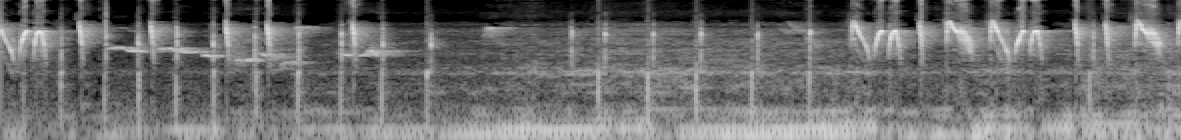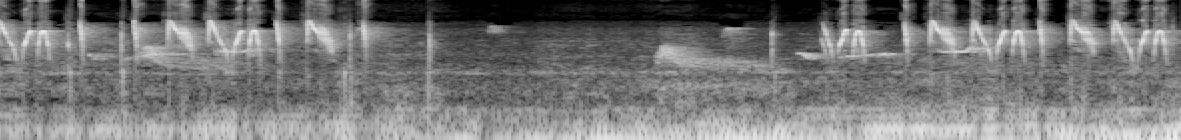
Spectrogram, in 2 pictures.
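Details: Hill prinia song used as training audio for competition songbirds: rapid series of high, sharp down-up chirps in bursts, with a brief rising note near the end and a low steady hum underneath.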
